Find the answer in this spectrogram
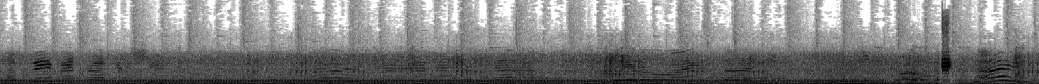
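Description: Motorcycle tricycle running steadily along the road, heard from inside the cab as a constant engine and road rumble, with music with singing over it. A brief, very loud knock comes near the end.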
